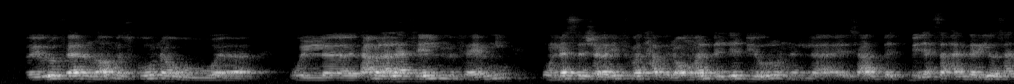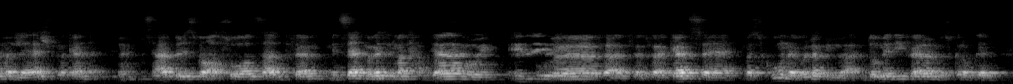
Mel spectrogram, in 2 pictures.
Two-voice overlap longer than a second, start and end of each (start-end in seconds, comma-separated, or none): none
